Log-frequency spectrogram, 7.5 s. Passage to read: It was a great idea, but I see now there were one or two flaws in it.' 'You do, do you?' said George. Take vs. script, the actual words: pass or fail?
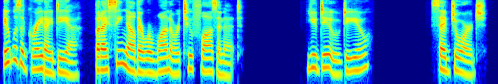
pass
